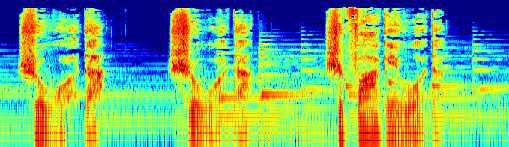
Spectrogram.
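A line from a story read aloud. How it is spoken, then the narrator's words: Old man murmuring. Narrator (Chinese): 老人喃喃地说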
